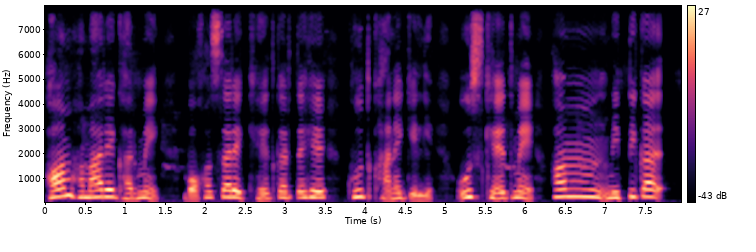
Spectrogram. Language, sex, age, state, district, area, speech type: Hindi, female, 30-45, Rajasthan, Jodhpur, rural, spontaneous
